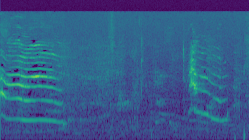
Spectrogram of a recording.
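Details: Female domestic cat trying to reach a new friend, giving a long, loud, drawn-out meow that slides slightly down and fades. A second, shorter meow follows after a pause, with faint room noise between.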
